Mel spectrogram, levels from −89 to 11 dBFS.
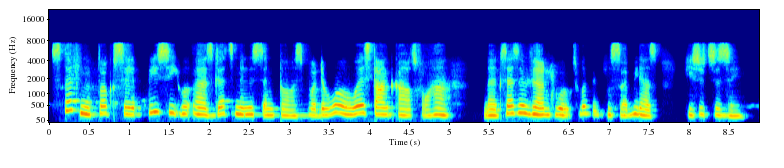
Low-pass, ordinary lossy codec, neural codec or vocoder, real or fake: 7.2 kHz; none; codec, 16 kHz, 0.5 kbps, X-Codec, HuBERT features, trained on balanced general audio; fake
